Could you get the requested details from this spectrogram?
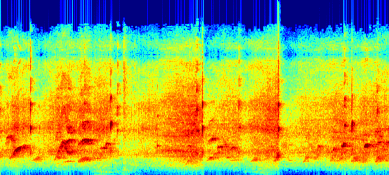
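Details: Young hand-tame cockatiels, weaned and unweaned, chattering in a group; overlapping chirps and short whistled squeaks with occasional low knocks.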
